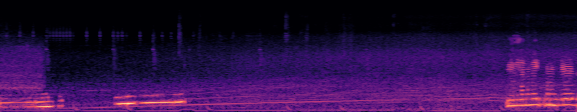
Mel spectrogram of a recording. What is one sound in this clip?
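A sports car engine roars and rises in pitch as the car speeds up.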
